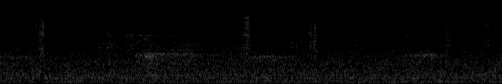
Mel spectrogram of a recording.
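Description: A brush swishes and scrapes across paper in quick strokes.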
